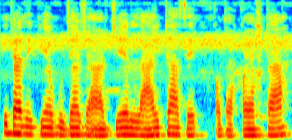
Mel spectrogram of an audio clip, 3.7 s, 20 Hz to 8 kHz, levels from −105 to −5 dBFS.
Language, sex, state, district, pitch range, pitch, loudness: Bengali, female, Assam, Hailakandi, 140-150 Hz, 145 Hz, -17 LUFS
